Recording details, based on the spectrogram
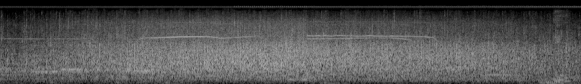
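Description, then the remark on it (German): Sustained applause from a large audience, a dense steady wash of clapping that swells over the first second and holds loud throughout, with no voices standing out. “So, nun wird der Beifall gleich aufhören, denn ich kann und will natürlich nicht verschweigen, dass ich davor 33 Jahre General im Ministerium für Staatssicherheit war.”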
